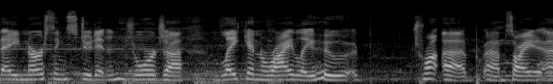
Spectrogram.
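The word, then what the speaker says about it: Laken Riley: nursing student in Georgia lakan Riley who Trump uh I'm sorry Joe Biden can't even say her name correctly he calls her Lincoln Riley he doesn't care if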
